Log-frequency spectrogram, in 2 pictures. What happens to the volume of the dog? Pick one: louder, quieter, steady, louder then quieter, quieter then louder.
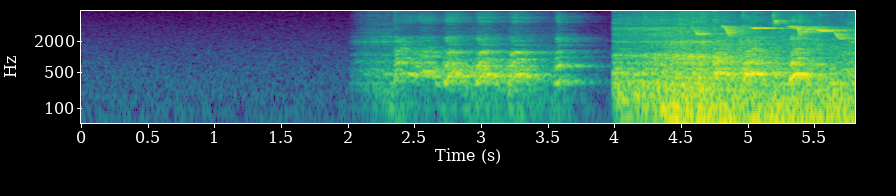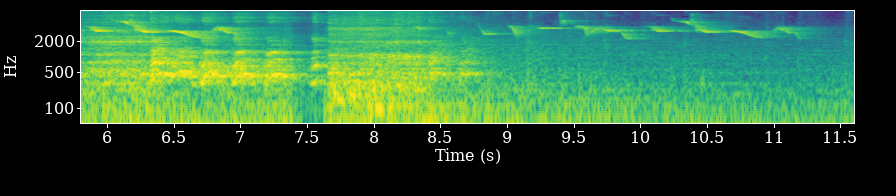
louder.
